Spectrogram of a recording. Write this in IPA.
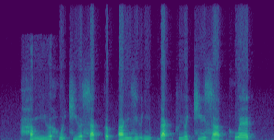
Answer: h a˧˩ m ɲ ɨ˨˦ ə̯ h w ɨ̰˧˨ t͡ɕ i˧˩ ə̯ s a˦˥ k̚ ʔ ə˦˥ p̚ ʔ a˧ ŋ z ḭ˧˨ ə̯ ɲ ə˦˥ p̚ ɗ a˦˥ k̚ f i˧ ə̯ t͡ɕ i˧ z a˨˩ t̚ h w ɛ˦˥ t̚

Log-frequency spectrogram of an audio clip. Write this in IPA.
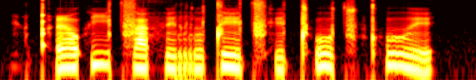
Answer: qʼ i o̯ ʔ i t͡s a θ ɪ r ʊ t e t͡sʼ ɪ tʼ o t͡s kʼ ʊ e̯

